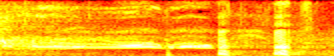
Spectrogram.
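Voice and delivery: high burst of real laughter. Real, not acted. Preacher laughing at his own workplace story. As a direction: break up laughing at the memory.

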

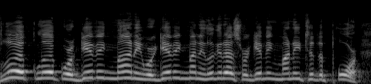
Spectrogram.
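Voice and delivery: high, loud mocking crier calling out; hammed-up Pharisee crier boasting; mock street crier shouting his good deeds; show-off crier. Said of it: "they have criers".

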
